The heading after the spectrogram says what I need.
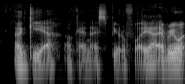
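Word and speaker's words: Hygieia: Igia. Agia.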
